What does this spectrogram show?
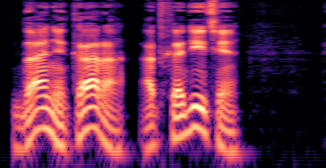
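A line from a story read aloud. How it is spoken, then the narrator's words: Quiet child's command. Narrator (Russian): рядом тихо прозвучал приказ малыша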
